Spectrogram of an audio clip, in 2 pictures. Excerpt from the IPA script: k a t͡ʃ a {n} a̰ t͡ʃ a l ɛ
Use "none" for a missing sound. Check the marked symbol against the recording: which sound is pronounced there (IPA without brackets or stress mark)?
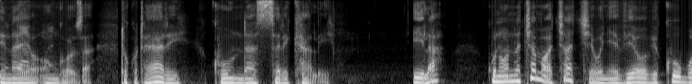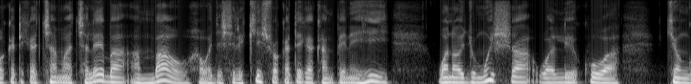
m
